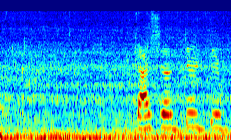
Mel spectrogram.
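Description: Shallow creek water running faintly over pebbles, a steady low background, with a few short faint voice sounds in the second half.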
